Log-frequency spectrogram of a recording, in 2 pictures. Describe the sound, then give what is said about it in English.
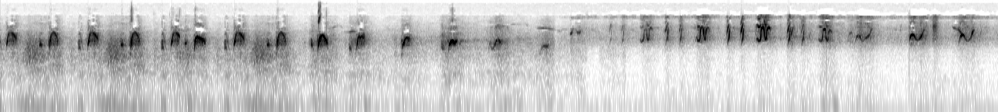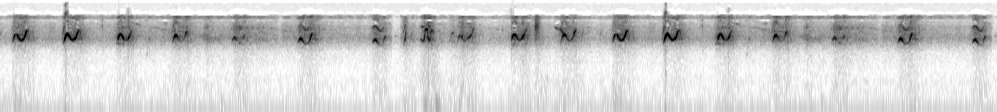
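African pygmy goose calls from birds on small lily-covered pans at St. Lucia: a rapid series of soft, whistled notes repeating steadily for the whole stretch, with a thin high overtone joining partway through, clear, no voices. “Today's bird call was the African pygmy goose.”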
